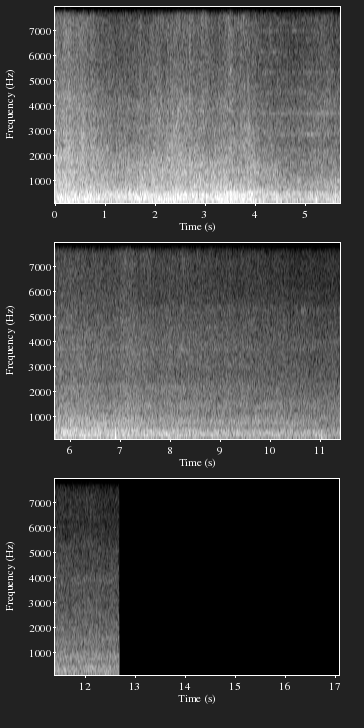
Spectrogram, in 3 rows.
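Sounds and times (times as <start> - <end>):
freight train passing: 0.0 - 12.7.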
